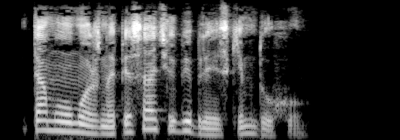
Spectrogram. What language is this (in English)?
Belarusian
